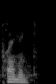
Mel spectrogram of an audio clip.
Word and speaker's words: Prommt: So Yeah, it's not a real word, but it's obviously a play on the word prompt.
